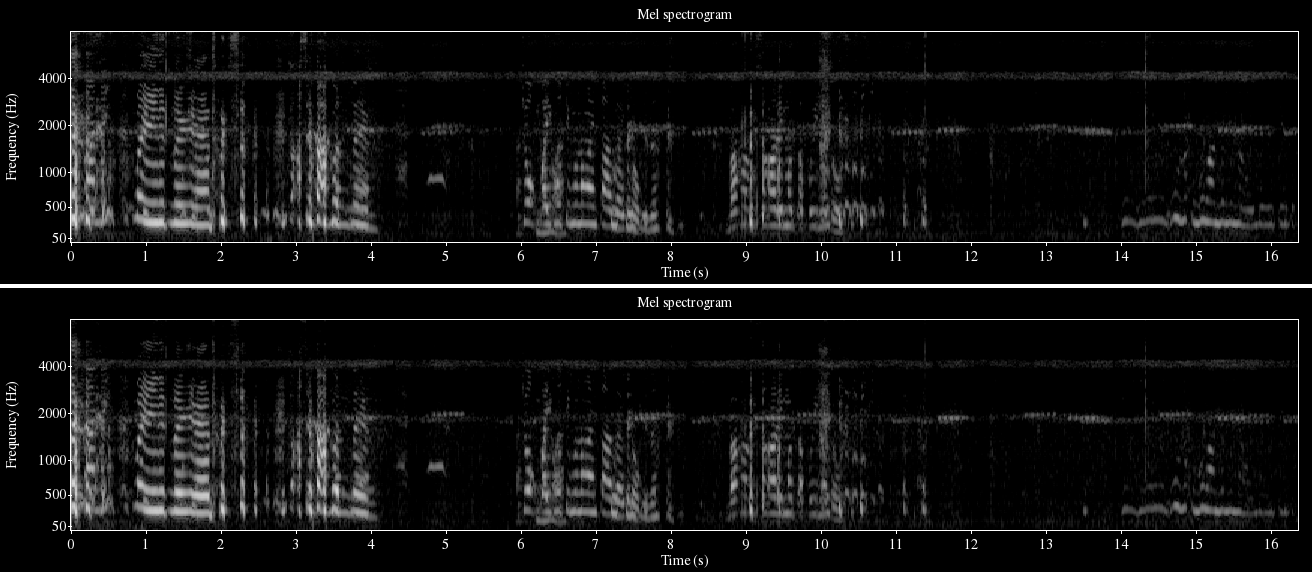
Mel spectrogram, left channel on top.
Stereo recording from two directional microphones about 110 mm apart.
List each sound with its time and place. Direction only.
0.1 s a sound: 20° left (ahead or behind)
0.9 s speech: 40° right (ahead or behind)
2.7 s a sound: 30° right (ahead or behind)
6.0 s speech: 45° right (ahead or behind)
6.8 s cricket: 35° right (ahead or behind)
8.7 s speech: 30° right (ahead or behind)
9.9 s cricket: 30° right (ahead or behind)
